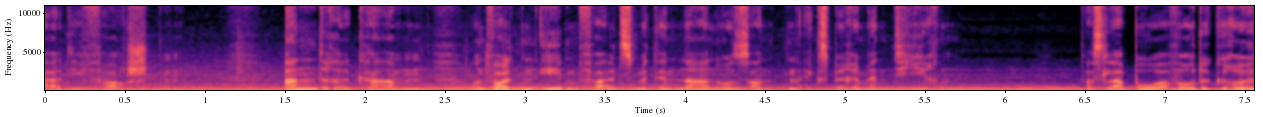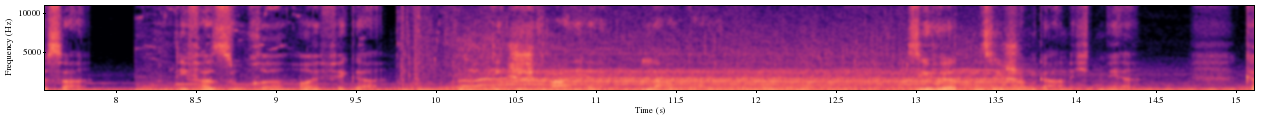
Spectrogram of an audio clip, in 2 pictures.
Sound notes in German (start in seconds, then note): 10.0 schreien; 10.1 stöhnen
